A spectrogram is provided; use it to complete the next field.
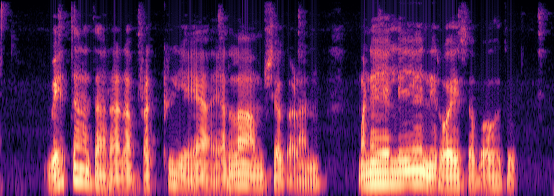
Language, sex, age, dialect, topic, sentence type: Kannada, male, 31-35, Coastal/Dakshin, banking, statement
